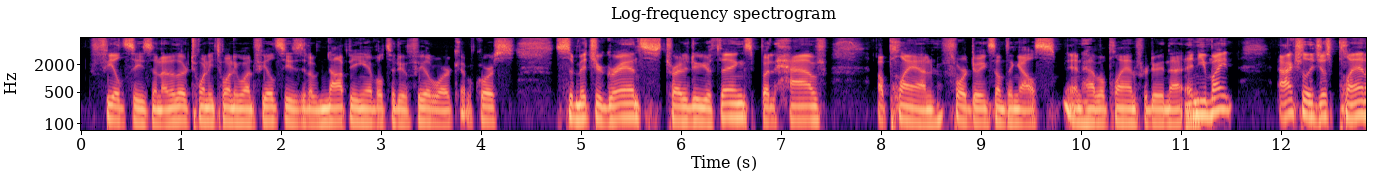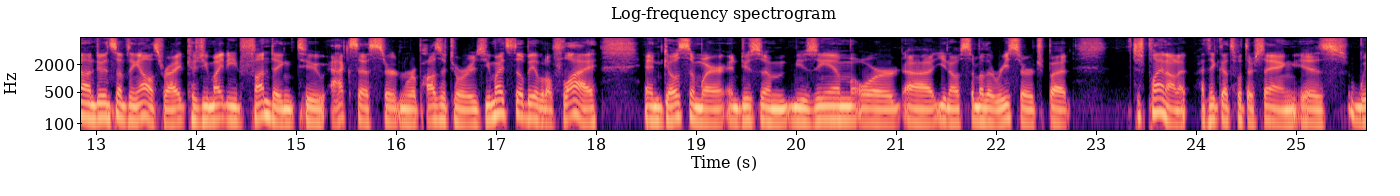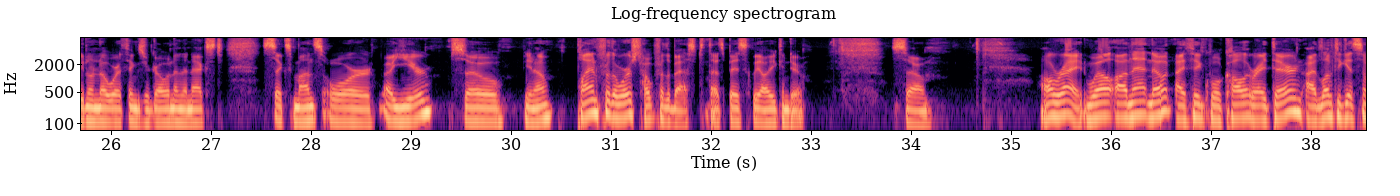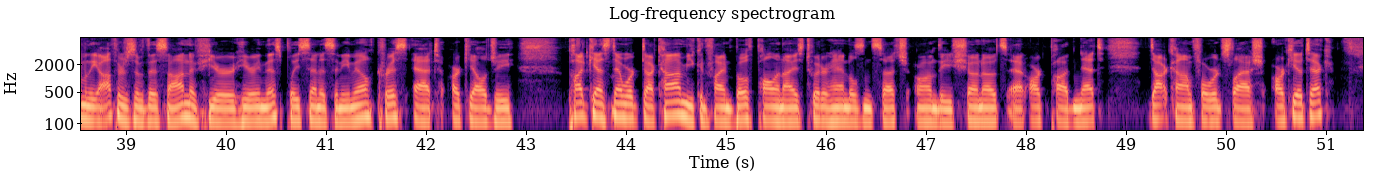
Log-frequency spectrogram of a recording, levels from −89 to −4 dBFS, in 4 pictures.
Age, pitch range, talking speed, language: 20-39, 110-130 Hz, 210 wpm, English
